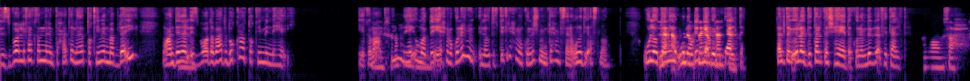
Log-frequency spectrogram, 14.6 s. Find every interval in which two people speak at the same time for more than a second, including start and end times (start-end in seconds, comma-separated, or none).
9.9-11.1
